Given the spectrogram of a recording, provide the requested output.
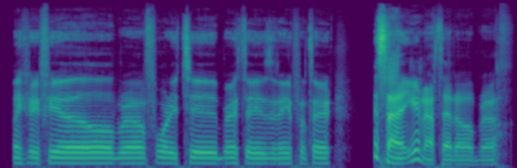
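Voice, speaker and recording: Using a normal speaking voice, a man talks at a moderate pace and medium pitch. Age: 40s. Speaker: video game streamer. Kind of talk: casual live-stream chat while gaming.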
